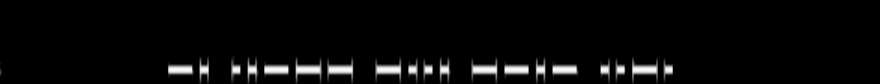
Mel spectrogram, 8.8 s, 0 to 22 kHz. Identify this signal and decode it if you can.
Morse code, heard as a keyed tone, about 15 wpm, 700 Hz. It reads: N2BQF
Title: USA Call Signs - 5 Characters - Repeated 3x - 15wpm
